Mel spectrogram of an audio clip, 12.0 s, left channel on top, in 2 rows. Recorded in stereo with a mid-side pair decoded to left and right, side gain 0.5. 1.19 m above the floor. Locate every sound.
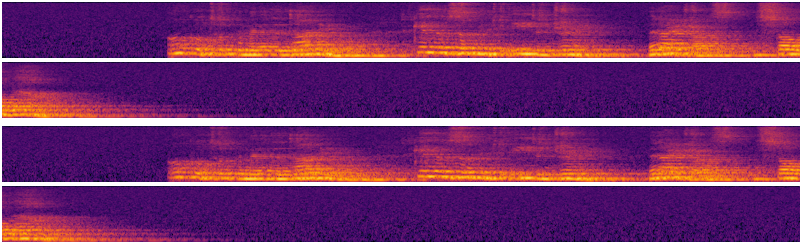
1.2 s a man speaking: 40° left, 4 m; by 6.4 s 55° left, 8 m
